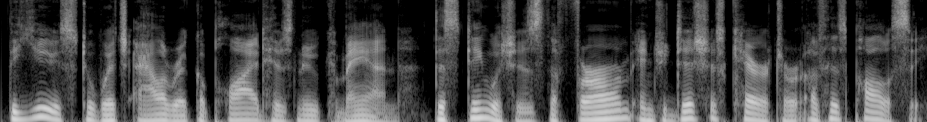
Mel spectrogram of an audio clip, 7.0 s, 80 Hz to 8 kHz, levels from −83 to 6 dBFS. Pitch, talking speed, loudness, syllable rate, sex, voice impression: 110 Hz, 155 wpm, -17 LUFS, 4.8 syllables/s, male, masculine, slightly middle-aged, thick, tensed, powerful, slightly soft, raspy, cool, intellectual, slightly mature, friendly, wild, lively, kind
